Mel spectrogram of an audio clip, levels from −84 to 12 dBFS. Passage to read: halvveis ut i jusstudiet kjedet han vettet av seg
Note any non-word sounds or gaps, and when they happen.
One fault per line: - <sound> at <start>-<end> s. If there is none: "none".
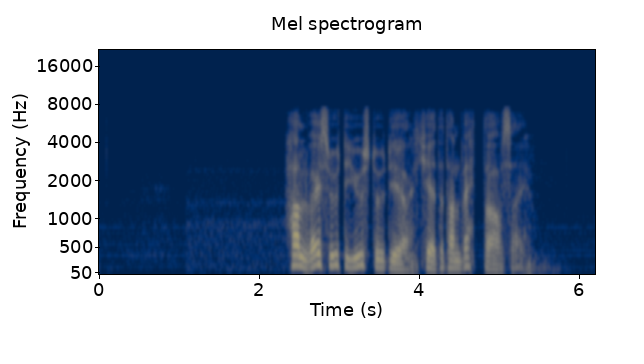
none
